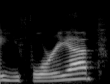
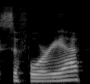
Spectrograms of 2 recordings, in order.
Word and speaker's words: Euphoria: or the funny thing is that they can't even pronounce it right. They meant to say Euphoria, which they Oh, definitely should she's not be watching.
